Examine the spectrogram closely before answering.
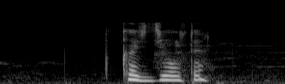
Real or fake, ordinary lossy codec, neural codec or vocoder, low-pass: real; none; none; 7.2 kHz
